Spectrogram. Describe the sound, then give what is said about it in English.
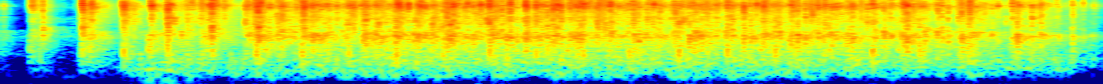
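A crowd applauds steadily for several seconds, dense overlapping claps forming a sustained wash of sound that starts abruptly and stays loud throughout before ending sharply. “There was applause at how Abagnale steered me away.”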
